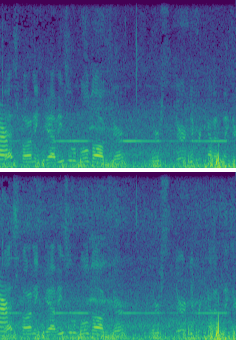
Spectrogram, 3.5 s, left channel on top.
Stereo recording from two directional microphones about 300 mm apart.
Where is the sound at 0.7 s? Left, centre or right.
Left.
